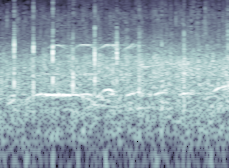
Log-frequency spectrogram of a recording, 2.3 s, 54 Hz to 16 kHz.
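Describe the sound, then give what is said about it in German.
Audience applause at a prize giveaway event: a short, faint burst of clapping with a few sharper claps standing out from the steady patter. “Also das ist mindestens ein 10-Punkte-Applaus wert.”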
